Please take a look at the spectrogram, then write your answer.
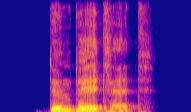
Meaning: inflection of dümpeln: 1. second-person plural preterite 2. second-person plural subjunctive II
- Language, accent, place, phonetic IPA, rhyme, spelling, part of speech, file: German, Germany, Berlin, [ˈdʏmpl̩tət], -ʏmpl̩tət, dümpeltet, verb, De-dümpeltet.ogg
